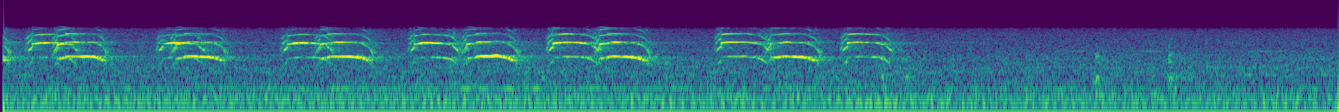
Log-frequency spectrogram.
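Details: Seagull on Florida's Intercoastal Gulf Coast screeching at an osprey eating a freshly caught fish on a dock, trying to make it give up the catch: harsh arched cries, mostly in quick pairs, about a dozen over seven seconds, then quiet.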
